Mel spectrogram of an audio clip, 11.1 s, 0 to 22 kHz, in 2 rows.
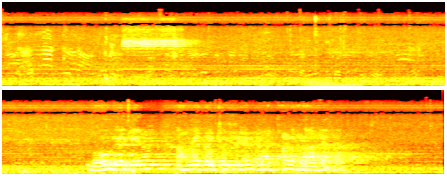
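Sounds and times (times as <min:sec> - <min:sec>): faint indistinct speech: 0:00.0 - 0:06.3
steady low hum: 0:00.0 - 0:11.0.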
